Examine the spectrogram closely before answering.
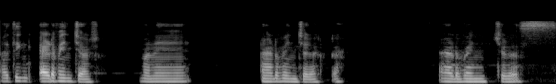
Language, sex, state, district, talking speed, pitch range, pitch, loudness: Bengali, male, West Bengal, Kolkata, 85 wpm, 130-155 Hz, 135 Hz, -25 LUFS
